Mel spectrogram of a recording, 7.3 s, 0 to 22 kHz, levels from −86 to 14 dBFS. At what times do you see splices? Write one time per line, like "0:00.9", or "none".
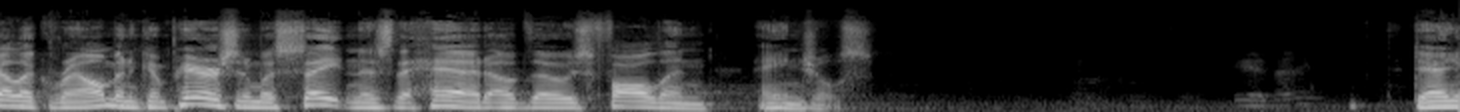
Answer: none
